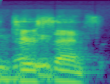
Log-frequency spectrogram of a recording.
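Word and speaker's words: Torreense: You're playing for Tirsense. Yeah, Oh, I pronounced it too long of an E. Tirsense.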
